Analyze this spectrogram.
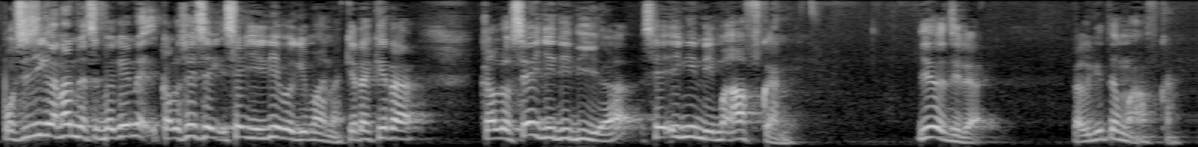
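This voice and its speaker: Male preacher, relaxed lecture tone, a touch high and warm, quick to laugh and act out quotes. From Indonesia. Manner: conversational, laughing asides, quotes people in acted voices. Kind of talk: sermon.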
